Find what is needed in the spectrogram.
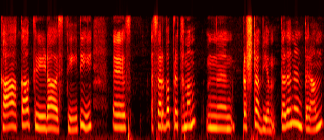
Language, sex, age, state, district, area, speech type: Sanskrit, female, 18-30, Karnataka, Chikkamagaluru, rural, spontaneous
